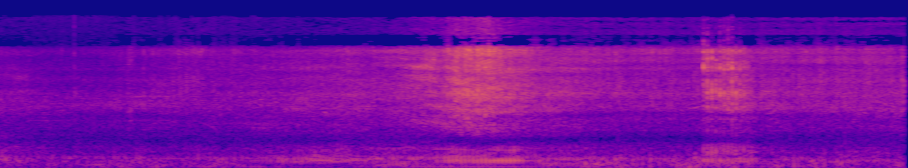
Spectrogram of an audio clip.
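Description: City street traffic: a steady low rumble of road traffic, with two vehicles passing more loudly, one about halfway through and a shorter one near the end.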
